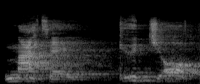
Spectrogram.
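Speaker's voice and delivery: ordinary delivery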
